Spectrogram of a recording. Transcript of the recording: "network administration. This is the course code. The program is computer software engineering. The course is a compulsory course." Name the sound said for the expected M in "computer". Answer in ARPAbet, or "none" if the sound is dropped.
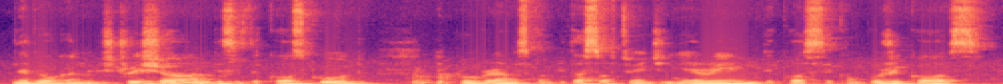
M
